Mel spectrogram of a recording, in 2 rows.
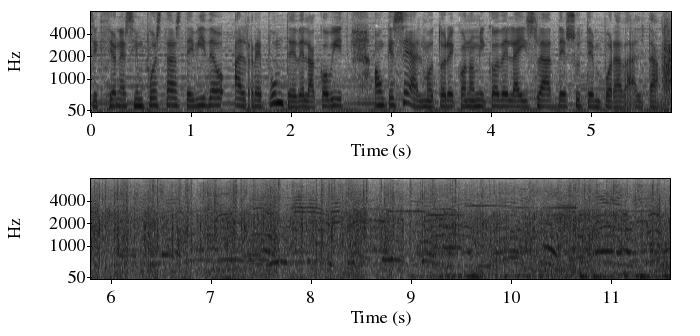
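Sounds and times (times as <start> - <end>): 
speech: 0.0 - 6.4
health workers protesting and shouting in Puerta del Sol in Madrid: 6.1 - 11.5.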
